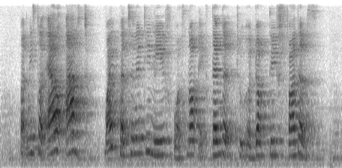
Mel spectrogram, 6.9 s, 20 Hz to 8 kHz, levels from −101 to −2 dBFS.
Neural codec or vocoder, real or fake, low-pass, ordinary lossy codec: none; real; 7.2 kHz; none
